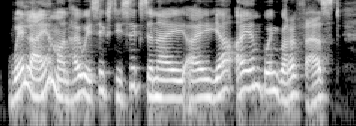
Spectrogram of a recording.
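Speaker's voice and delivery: put-on English with a Spanish accent. Retelling a phone call with a speeding driver, imitating him in a Spanish accent. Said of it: "with his Spanish accent".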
